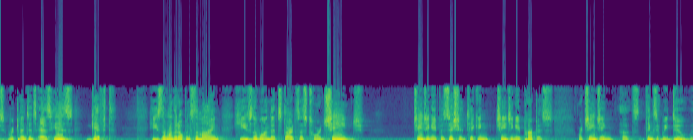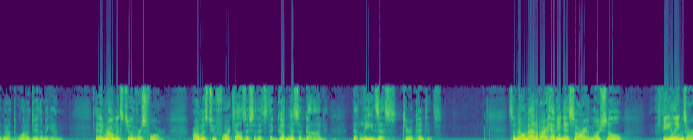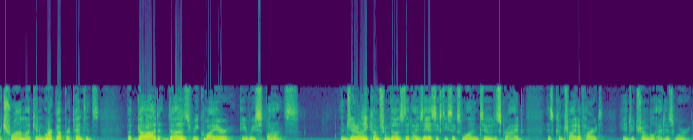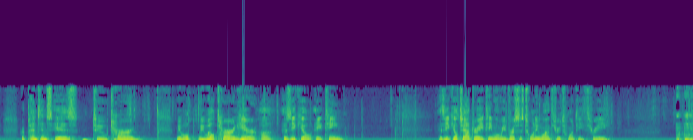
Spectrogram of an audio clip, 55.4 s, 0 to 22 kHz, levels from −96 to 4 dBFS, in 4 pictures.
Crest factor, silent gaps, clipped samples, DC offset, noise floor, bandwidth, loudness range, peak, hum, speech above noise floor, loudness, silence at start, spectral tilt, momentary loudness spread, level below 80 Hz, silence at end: 12 dB; none; 0.3%; under 0.1%; -39 dBFS; 8.8 kHz; 6 LU; 0 dBFS; none; 28 dB; -11 LUFS; 0 s; -5.5 dB/octave; 14 LU; -28 dBFS; 0 s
